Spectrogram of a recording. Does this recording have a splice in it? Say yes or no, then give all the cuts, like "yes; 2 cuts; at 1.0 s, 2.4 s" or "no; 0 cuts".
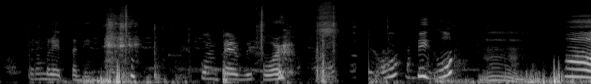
yes; 1 cut; at 3.7 s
